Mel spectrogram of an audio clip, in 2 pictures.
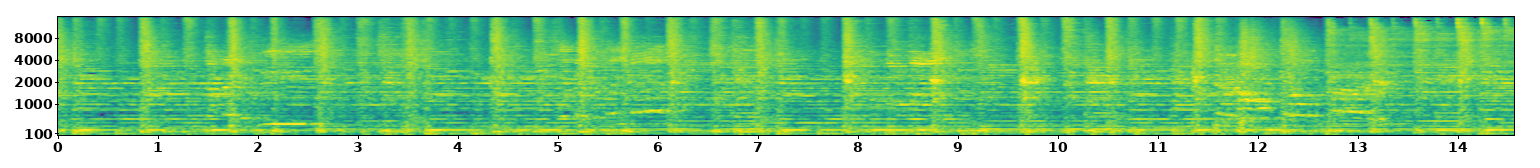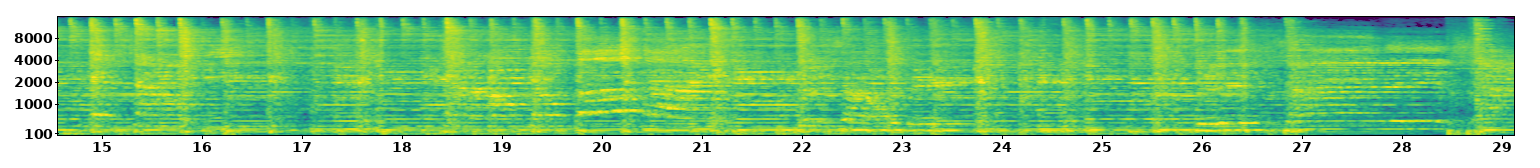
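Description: Two electric guitars played together through amplifiers, a single-cut Les Paul-style and a Stratocaster-style, chords under a bending melodic lead line.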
